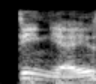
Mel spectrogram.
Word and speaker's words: Digne: I've gone with Luca Digne, or how do you actually say his name? – Digne, isn't it? – Digne, yeah.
